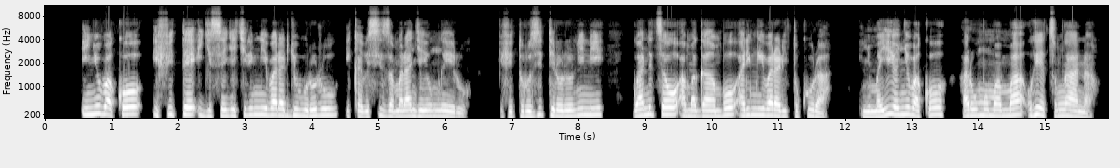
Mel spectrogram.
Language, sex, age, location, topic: Kinyarwanda, male, 18-24, Kigali, health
